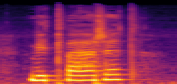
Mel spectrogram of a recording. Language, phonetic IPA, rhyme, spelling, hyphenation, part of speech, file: Czech, [ˈvɪtvaːr̝ɛt], -aːr̝ɛt, vytvářet, vy‧tvá‧řet, verb, Cs-vytvářet.ogg
- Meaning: to create, generate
